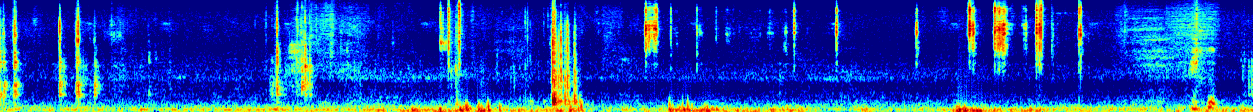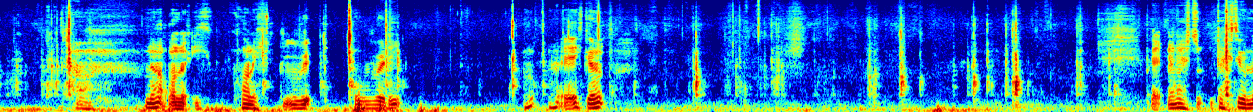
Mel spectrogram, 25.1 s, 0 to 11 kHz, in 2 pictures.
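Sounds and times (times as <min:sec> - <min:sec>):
screwdriver clicking and scraping: 0:06.4 - 0:08.4, 0:09.2 - 0:10.9, 0:17.6 - 0:24.1.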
